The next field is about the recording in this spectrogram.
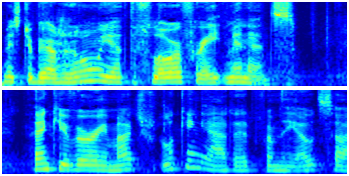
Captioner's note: speaking French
